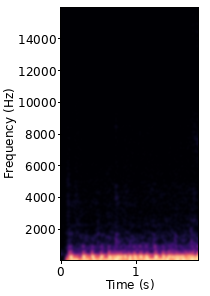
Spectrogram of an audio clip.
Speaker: 这是平面轴承异响。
